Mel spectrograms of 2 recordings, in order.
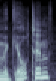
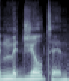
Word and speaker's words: Magilton: I think everybody was saying McGilton. But at Nationals this year, he said it's actually Magilton. Okay. And we've all just been saying it wrong, and he's just been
